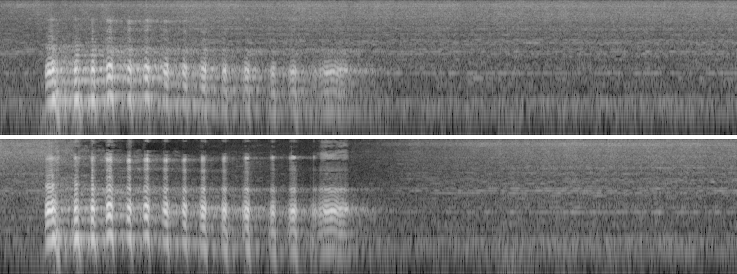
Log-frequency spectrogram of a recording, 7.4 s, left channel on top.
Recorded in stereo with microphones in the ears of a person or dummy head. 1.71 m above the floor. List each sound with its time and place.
0.5 s laughter: 50° right (ahead or behind), 0.6 m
